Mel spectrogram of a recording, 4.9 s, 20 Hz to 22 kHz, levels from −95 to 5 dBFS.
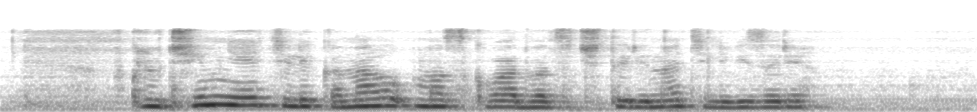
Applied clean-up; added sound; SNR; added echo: none; none; none; reverberation time 0.4 s.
